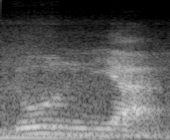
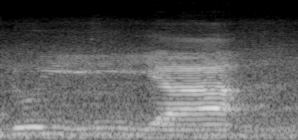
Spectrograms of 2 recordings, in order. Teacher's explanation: Jadi membacanya yang benar dunya, tidak boleh dibaca duya. Jadi nun matinya jangan diidghamkan ke iya. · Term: ijhar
